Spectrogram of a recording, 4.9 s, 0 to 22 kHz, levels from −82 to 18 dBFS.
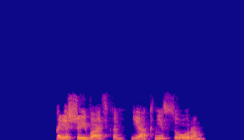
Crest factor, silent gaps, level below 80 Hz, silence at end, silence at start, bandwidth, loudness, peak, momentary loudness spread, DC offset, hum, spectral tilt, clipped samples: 16 dB; 2.56-2.61 s; -64 dBFS; 0.8 s; 1.15 s; 7.4 kHz; -15 LUFS; 0 dBFS; 13 LU; under 0.1%; none; -4.5 dB/octave; under 0.1%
